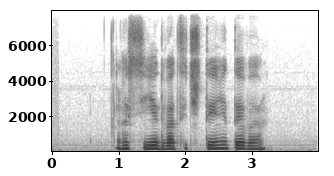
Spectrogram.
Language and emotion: Russian, neutral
